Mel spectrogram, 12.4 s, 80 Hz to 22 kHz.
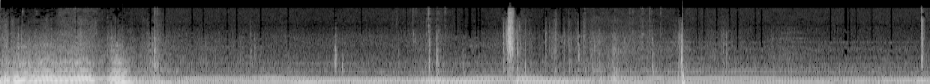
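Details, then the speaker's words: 2004 Mazda RX-8 rotary, 105,000 miles, cold start at 62°F on old plugs before new coils, P0410 code, after throttle-body tinkering: brief rev, then uneven idle with occasional sharp pops. Owner suspects misfire; unconfirmed. "I don't know how well you can hear that but it's still a little bit of popping and stuff that I'm actually hoping these new coils will get rid of"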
